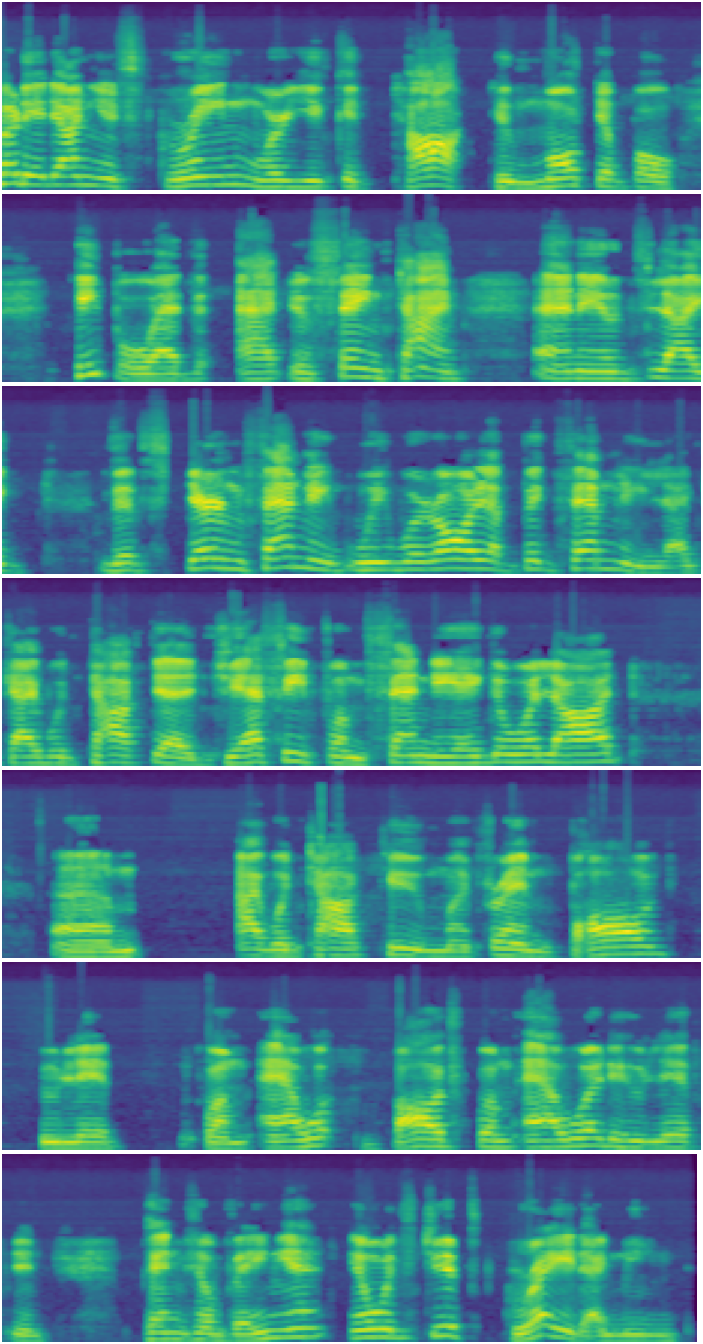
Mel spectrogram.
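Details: Adult male seen by a neurologist; MRI showed part of the back of the brain underdeveloped; as a child hit his head on a dashboard in a car accident, hospitalized a couple of days; often mistaken for drunk; slurred speech (possible dysarthria).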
